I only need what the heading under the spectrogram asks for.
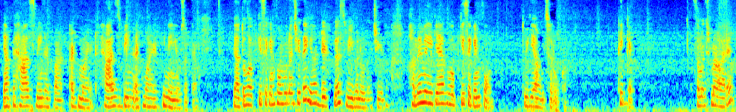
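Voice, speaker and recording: A woman with an Indian accent gives a step-by-step exam-prep grammar lesson at a measured pace, her medium-pitched voice a little mellow. She keeps checking that listeners follow with frequent questions and tags. The low-quality recording carries a slight hiss or hum.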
